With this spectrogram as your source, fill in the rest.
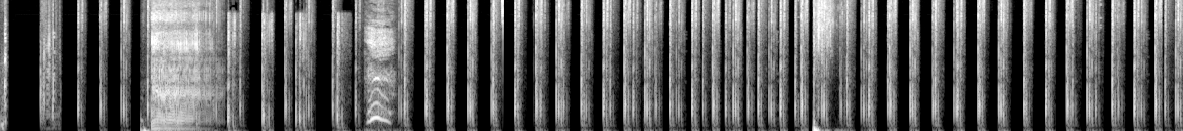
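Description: Quick footsteps run steadily on a hard floor.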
